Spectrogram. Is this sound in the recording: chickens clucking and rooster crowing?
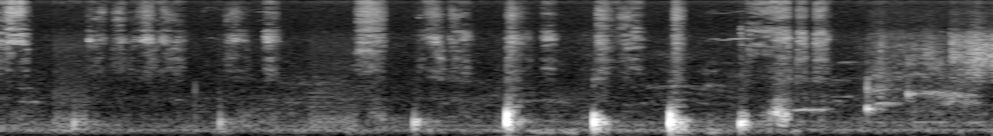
no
